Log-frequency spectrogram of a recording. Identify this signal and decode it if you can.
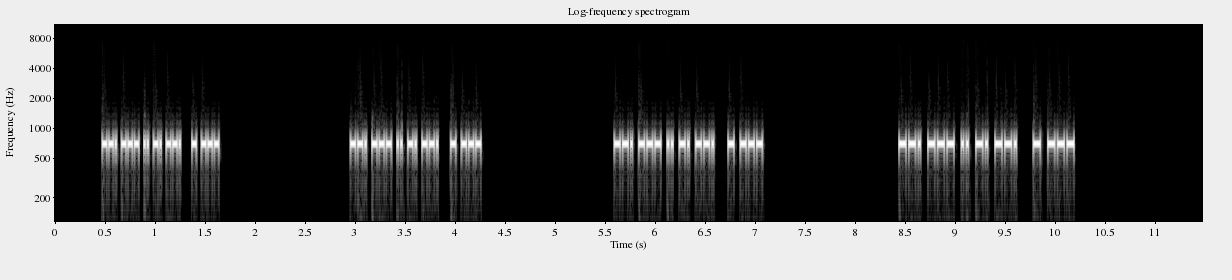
Morse code, heard as a keyed tone, about 65 wpm, 700 Hz. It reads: GOING TO GOING TO GOING TO GOING TO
